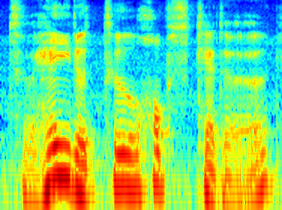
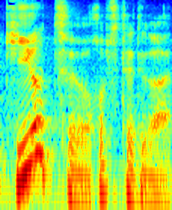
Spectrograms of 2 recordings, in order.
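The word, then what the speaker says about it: Geert Hofstede: 헤르이트 홉스테더, 이제 네덜란드 사람인데 네덜란드식으로 가깝게 발음하면 헤이르트 홉스테드, 영어로 쓰면 이제 기어트 홉스테드가 되겠는데요.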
